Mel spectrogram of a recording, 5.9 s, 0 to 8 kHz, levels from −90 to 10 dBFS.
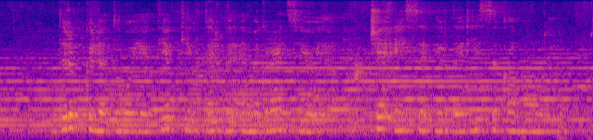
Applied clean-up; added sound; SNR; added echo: none; Musical instrument; 2 dB; reverberation time 0.9 s.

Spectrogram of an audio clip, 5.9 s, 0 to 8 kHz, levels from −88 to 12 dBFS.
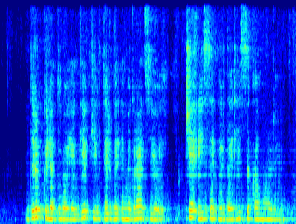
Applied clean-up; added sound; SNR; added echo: neural separator model SepFormer DNS4.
